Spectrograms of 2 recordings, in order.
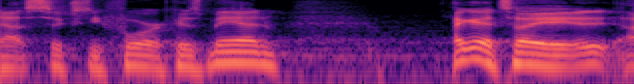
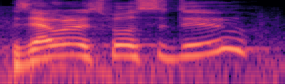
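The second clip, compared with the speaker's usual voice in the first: much higher, louder disbelieving question; incredulous; 10 semitones higher, 5 dB louder, faster than usual. Real, not acted. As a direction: ask it in exasperated disbelief. Baffled by the map design.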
